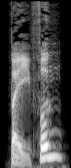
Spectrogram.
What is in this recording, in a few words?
north, voice man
